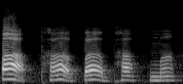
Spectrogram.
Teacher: पा वर्ग को ओष्ठ वर्ग इसलिए कह देते हैं क्योंकि इनकी ध्वनि हमारे ओठ से निकलती है। प, फ, ब, भ, म सब हमारे ओष्ठ से।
